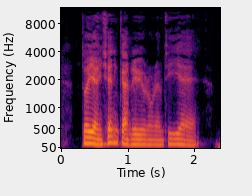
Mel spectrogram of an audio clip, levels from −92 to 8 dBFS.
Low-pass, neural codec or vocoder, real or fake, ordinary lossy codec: 10.8 kHz; vocoder, 24 kHz, 100 mel bands, Vocos; fake; MP3, 48 kbps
